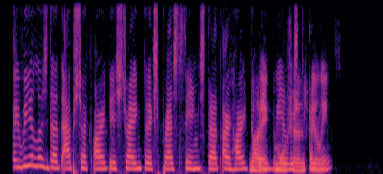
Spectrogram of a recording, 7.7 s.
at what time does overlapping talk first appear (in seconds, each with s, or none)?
5.0 s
